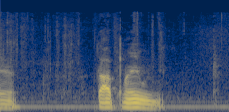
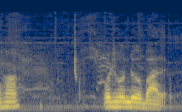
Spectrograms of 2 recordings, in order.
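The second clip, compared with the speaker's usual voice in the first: normal talking voice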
